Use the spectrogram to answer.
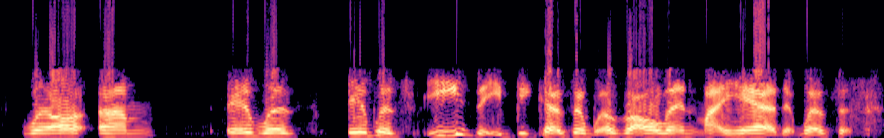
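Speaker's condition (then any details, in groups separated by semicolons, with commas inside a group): ALS, mild; voice slightly impaired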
